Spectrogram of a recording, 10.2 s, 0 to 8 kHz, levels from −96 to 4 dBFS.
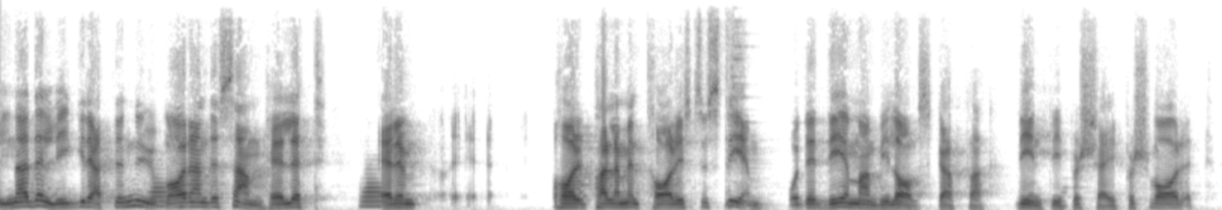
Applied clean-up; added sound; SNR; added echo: neural mask model DeepFilterNet 3.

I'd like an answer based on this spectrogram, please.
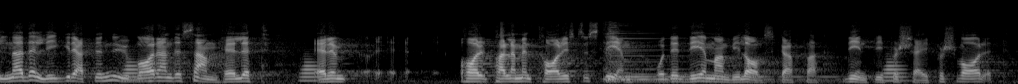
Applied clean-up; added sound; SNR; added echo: none; Acoustic guitar / Strum + Brass instrument; 11 dB; none.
